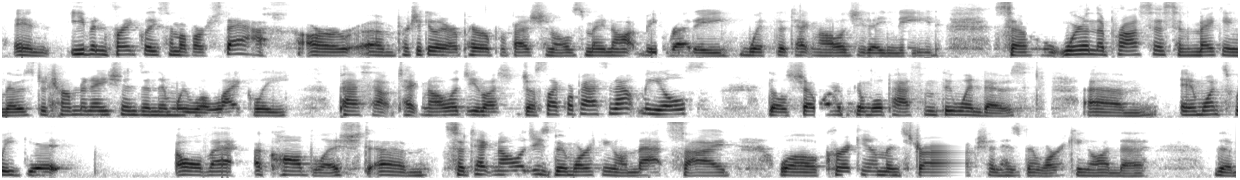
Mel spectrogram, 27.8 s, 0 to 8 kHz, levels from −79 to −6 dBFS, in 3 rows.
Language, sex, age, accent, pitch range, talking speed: English, female, 40-59, American, 165-195 Hz, 170 wpm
